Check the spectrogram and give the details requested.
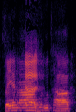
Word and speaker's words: शयनात्: प्रबोध्य शयनात् उत्थाप्य शयनात् शयनात् शयन उत्थाप्य नहीं, शका तालव्य शकार है। आप तालव्य ठीक है शकार ऐसा बोलते हो, परंतु उच्चारण में तालव्य शकार नहीं करते हो। स श दंत्य ष दंत्य सकार बोल देते हो, कैसे होगा? स श ष तो आप ये बोल रहे हो, परंतु बोलते हो पारायण में नहीं बोलते, बोलेंगे तो कहा है क्या आया?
